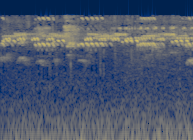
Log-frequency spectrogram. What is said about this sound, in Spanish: Se acerca a una caja de plástico. ¿Y estos qué son? Grillos. ¿También los adoptan? No, los compran para alimentar a sus reptiles. La que abre la caja y mira el interior lleno de grillos.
